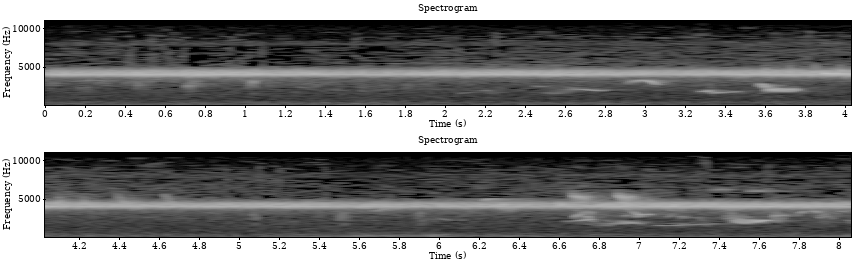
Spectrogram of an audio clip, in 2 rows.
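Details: A Savi's warbler in Niepołomice Forest, Poland, in June 2020 gives a steady, unbroken, fairly low, insect-like buzzing reel throughout, while other small birds add brief chirps.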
